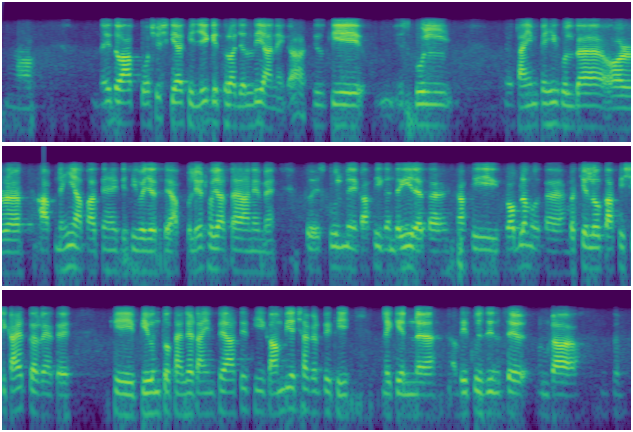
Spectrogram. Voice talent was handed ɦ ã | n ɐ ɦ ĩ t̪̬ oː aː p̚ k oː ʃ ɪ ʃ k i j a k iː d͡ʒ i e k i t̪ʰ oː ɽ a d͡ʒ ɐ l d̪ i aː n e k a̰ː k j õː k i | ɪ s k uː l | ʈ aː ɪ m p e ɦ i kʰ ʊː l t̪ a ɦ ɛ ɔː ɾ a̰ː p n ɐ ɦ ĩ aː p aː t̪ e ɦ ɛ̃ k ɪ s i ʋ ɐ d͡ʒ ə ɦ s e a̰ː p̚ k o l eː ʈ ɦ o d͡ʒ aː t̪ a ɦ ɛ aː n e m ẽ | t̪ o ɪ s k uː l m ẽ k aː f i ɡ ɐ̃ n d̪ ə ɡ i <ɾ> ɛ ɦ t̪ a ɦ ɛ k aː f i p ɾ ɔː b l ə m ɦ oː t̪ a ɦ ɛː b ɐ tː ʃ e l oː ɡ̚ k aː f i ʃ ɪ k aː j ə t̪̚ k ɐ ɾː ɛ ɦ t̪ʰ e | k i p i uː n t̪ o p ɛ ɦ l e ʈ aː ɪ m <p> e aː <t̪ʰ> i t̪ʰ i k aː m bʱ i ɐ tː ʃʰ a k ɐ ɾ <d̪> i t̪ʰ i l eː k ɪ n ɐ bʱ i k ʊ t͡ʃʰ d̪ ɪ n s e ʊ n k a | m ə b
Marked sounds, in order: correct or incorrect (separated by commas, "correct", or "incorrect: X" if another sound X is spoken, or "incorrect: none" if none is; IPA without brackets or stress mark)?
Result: correct, correct, incorrect: t̪, incorrect: t̪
